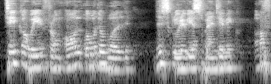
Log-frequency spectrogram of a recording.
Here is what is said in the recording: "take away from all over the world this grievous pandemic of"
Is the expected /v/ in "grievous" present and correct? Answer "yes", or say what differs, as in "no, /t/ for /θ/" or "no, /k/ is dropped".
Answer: no, /v/ is dropped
